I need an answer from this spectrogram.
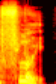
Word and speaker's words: Vloot: The Vloot, pronounced roughly like float, was perhaps the most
